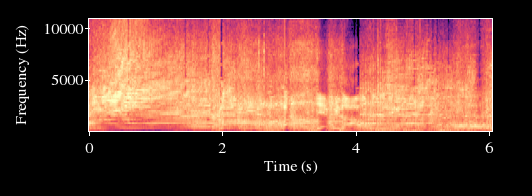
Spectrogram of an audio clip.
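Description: Motorcycle engine revving hard and holding a high, steady pitch for about two seconds before dropping away, followed by crowd chatter.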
